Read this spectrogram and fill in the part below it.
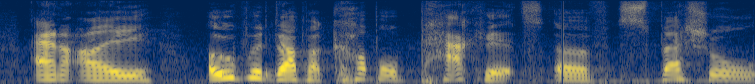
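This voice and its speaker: A high-pitched man with a British accent. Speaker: baseball commentator. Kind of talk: live commentary.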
